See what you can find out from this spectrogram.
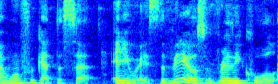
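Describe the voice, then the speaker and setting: A woman speaks at a medium pitch with a non-native accent. Her tone is dark and mellow. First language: not English. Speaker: filmmaker reacting to music videos. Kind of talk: video reaction commentary. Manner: casual, filler-heavy.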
